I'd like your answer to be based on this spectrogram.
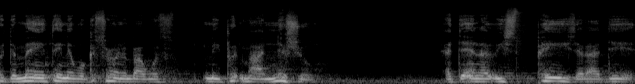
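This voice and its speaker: A man talks at a moderate pace with a dark, mellow tone and somewhat breathy delivery. His intonation stays fairly even. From Philadelphia, North Philly. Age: 60s. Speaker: former jailhouse informant. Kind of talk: interview testimony. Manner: halting, repeats words.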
